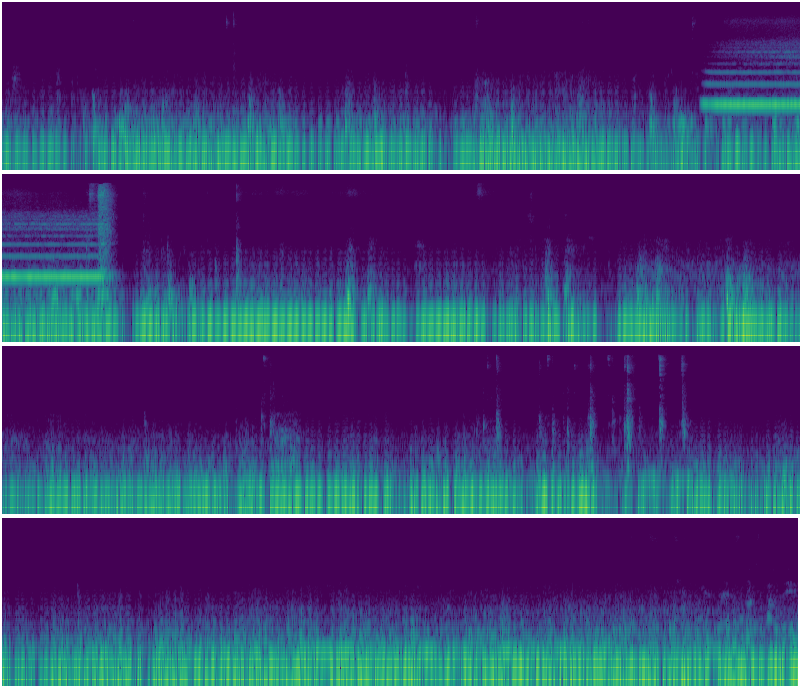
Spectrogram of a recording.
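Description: Stadler KISS electric multiple unit running, heard in the driver's cab as a steady low hum with a rumble of the running gear. About seven seconds in, a single loud steady signal tone sounds for about two seconds and cuts off sharply. A few sharp clicks come about two-thirds of the way through.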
